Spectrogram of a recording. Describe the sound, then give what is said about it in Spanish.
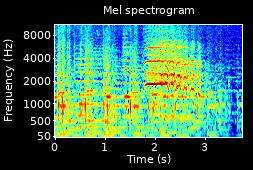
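A rider mounts a horse and rides off: hooves pound in a steady galloping rhythm, loud, while the horse lets out a high, wavering whinny midway through. No voices are heard. “Sutherland decidía al montar su caballo y huir en busca de la aparente fuerza militar”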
